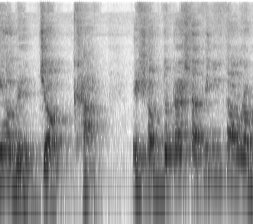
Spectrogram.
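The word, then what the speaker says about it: যক্ষ্মা: ম ফলা আকার জখমা বানান করার সময় আমরা কিন্তু জখমা পড়ে ফেলবো কিন্তু উচ্চারণের সময় হবে যক্ষা এখানে কেন যক্ষা হচ্ছে ম এর উচ্চারণ হচ্ছে না কারণটা হচ্ছে যে এটা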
